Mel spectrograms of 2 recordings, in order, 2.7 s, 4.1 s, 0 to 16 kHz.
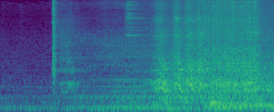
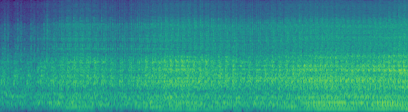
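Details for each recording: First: Hyundai i10 1.1 petrol after camshaft replacement and tappet adjustment for engine noise: short crank on a slightly weak battery, fires and settles into a smooth rising idle with no ticking or knocking; noise solved, not yet road-tested. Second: Hyundai i10 1.1 petrol idling: light steady ticking about three times a second with some engine vibration as valves don't operate properly; tappet adjustment didn't help, traced to worn camshaft, camshaft and rocker arm to be replaced.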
